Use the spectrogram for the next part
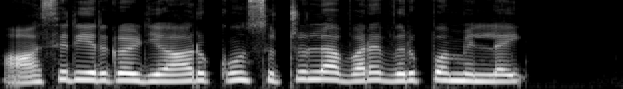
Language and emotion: Tamil, sad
